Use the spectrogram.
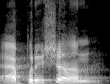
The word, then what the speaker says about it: apparition: ॲप्रिशन correct प्रोनाउन्सिएशन ॲप्रिशन. काय प्रोनाउन्सिएशन सांगा?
